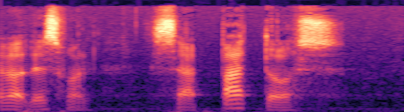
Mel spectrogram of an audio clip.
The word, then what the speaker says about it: zapatos: Zapatos. Zapatos. Well, you probably hear that the stress is on the pa.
